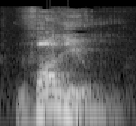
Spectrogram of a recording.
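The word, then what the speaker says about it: volume: ये वॉल्यूम, ल्यू, अधिकतर जगह एल यू लू होता है, लू, ल्यू नहीं होता है, वॉल्यूम में ल्यू होता है।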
